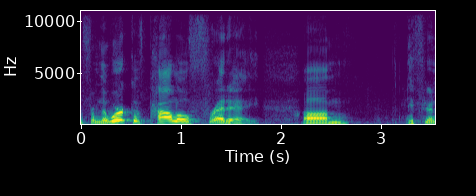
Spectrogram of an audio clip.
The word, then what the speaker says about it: Freire: It's Freire. In Portuguese, they don't pronounce certain letters.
